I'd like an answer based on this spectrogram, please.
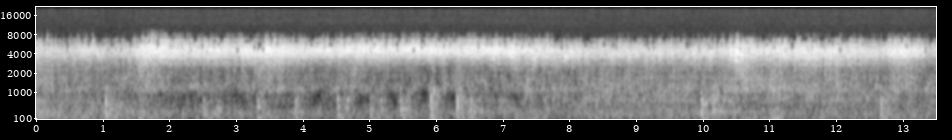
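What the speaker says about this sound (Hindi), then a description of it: "2-3 टेबल स्पून पानी डाल रही हूँ ताकि मसाला जले नहीं।" Water poured into frying masala in a pan sets off a steady loud sizzling hiss with crackles throughout.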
